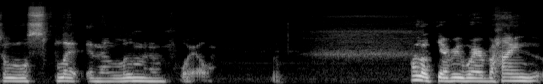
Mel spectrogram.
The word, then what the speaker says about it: aluminum: Oh, by the way, the correct pronunciation of aluminium is aluminum.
